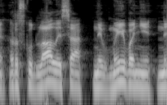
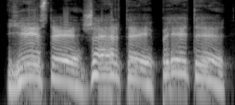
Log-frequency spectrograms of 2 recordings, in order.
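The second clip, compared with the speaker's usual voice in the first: thundering mob; 5 semitones higher, much slower than usual. Acted. The ape mob thunders for food and drink. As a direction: bellow like a hungry ape mob. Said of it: "гриміла юрба мавпоподібних".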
